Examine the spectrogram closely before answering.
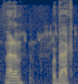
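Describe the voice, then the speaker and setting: An actor playing a polite, deferential manservant who speaks in a formal, servile manner. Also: male voice, on the low side, a bit bright, slightly rough, heavily acted. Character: deferential male servant to a rich widow. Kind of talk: video game cutscene acting.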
